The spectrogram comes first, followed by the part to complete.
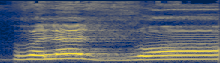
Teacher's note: ادا کرتے وقت مخرج میں آواز دراز رہتی ہے، اس لیے اس کو صفت استطالت کہا جاتا ہے۔ ضاد کی ادائیگی میں جو اس کی آواز ہے یہ اپنے مخرج میں زیادہ دیر تک دراز رہتی ہے، جیسے کہ دیکھیے وَلَا الضَّالِّينَ۔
